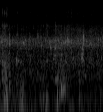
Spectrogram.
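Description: Faint lapping and trickling of small waves against the stones of a lakeshore, with a few small clicks.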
